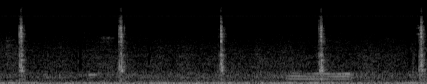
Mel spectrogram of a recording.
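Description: Countdown timer tick sound effect clicking once a second, four ticks in all, as a quiz answer timer runs down.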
